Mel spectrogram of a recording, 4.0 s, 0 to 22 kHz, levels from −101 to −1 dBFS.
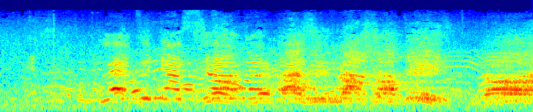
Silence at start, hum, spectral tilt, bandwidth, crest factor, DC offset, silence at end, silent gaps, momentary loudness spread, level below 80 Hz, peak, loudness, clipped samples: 0 s; none; -3.5 dB/octave; 15 kHz; 16 dB; under 0.1%; 0 s; none; 16 LU; -56 dBFS; -4 dBFS; -20 LUFS; under 0.1%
